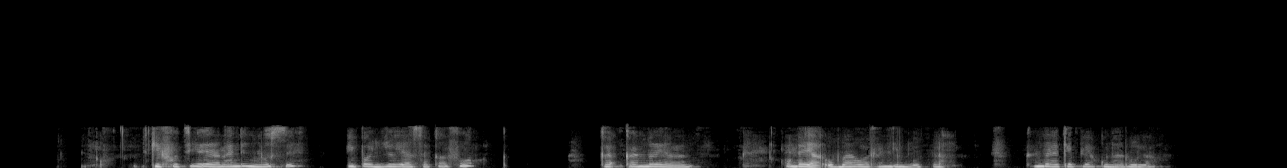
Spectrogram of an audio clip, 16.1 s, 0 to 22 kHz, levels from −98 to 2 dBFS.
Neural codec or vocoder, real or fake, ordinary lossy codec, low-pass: codec, 24 kHz, 1.5 kbps, HILCodec; fake; AAC, 24 kbps; 5.4 kHz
